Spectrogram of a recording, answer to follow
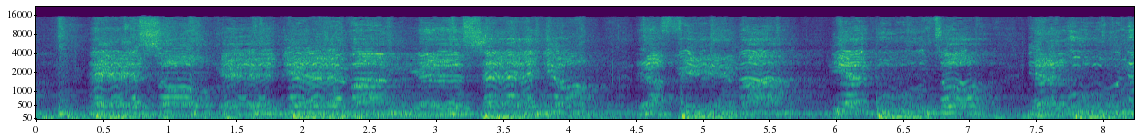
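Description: A Cádiz carnival comparsa, a male choir, singing in several voices with wavering vibrato over guitar accompaniment and occasional drum strokes.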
